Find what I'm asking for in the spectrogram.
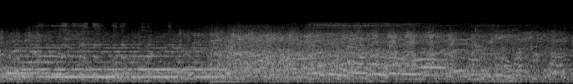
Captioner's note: fake crying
